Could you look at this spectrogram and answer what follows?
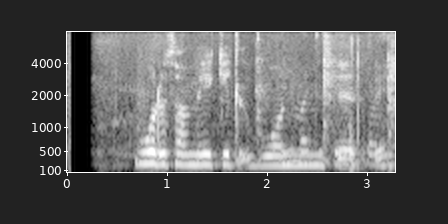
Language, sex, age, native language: Icelandic, male, 11, Icelandic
